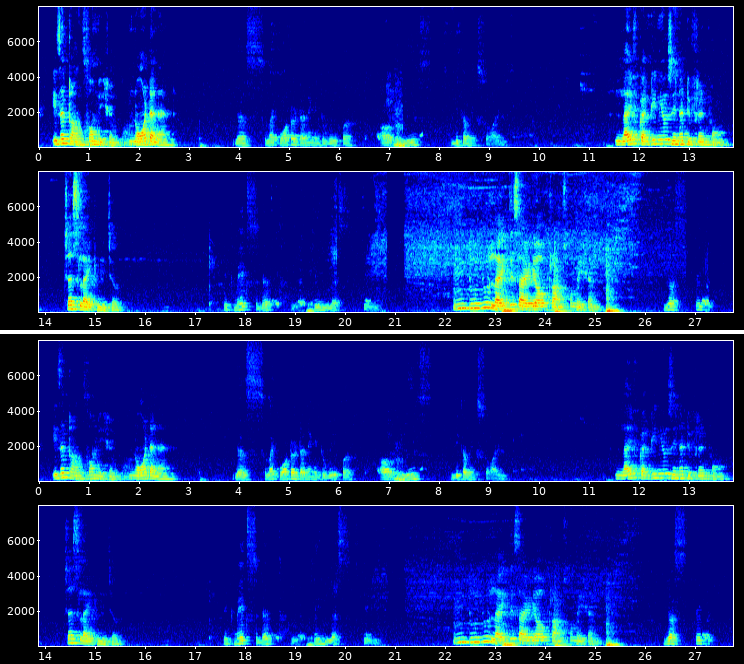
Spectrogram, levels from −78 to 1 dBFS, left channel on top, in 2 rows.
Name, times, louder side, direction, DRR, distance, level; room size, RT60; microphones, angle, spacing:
voice 1, 0.3-2.8 6.8-6.9 7.1-7.3 11.5-13.8 14.4-15.6 19.1-19.4 21.2-25.8 27.2-27.3, left 6 dB, 65° left, 0.4 m, -25 dB
voice 2, 3.9-6.3 6.8-7.8 8.2-9.3 17.6-19.1 19.4-20.0 20.3-20.7 26.4-27.3, right 2 dB, 30° right, 1.6 m, -37 dB
8.6 x 4.4 x 2.8 m
head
